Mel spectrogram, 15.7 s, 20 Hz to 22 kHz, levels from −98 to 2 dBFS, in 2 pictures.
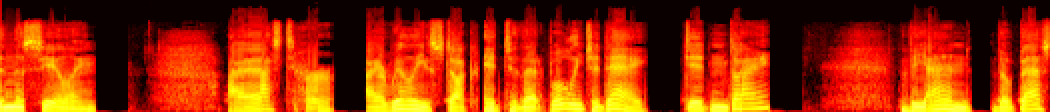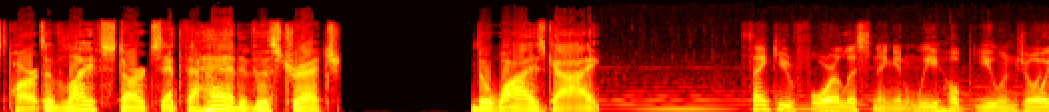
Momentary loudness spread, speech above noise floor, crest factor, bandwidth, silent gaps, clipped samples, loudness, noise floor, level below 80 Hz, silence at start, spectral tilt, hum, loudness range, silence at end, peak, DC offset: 11 LU; 64 dB; 14 dB; 11 kHz; none; under 0.1%; -21 LUFS; -84 dBFS; -48 dBFS; 0 s; -5.5 dB/octave; none; 5 LU; 0 s; -6 dBFS; under 0.1%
